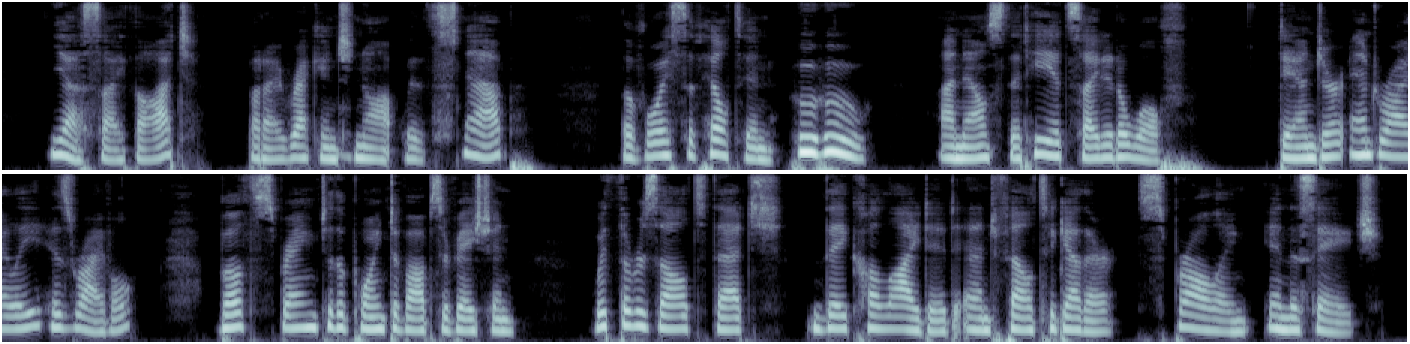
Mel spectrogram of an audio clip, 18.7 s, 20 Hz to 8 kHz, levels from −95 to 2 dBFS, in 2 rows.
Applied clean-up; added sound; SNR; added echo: none; none; none; none.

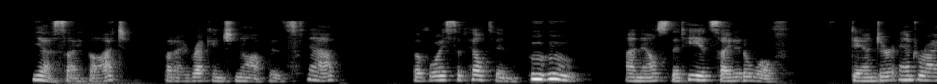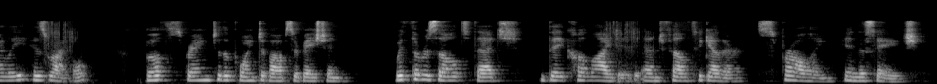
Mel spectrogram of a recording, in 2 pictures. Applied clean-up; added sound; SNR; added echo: neural mask model DeepFilterNet 3.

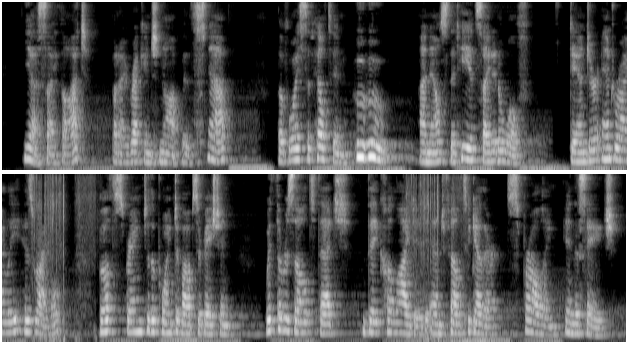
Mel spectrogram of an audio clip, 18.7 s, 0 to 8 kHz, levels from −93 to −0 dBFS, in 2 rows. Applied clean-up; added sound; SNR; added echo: none; Scissors; 18 dB; reverberation time 0.3 s.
